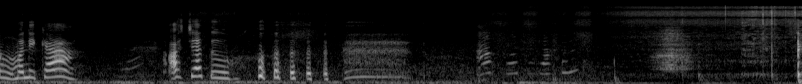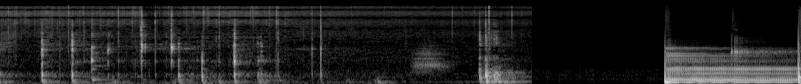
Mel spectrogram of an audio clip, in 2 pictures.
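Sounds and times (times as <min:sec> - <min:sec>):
onion sizzling in a pot: 0:05.7 - 0:13.4
wooden spoon scraping a pot: 0:06.5 - 0:10.9.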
